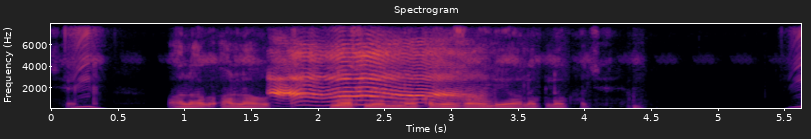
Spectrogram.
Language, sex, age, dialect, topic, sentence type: Magahi, male, 31-35, Northeastern/Surjapuri, agriculture, statement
